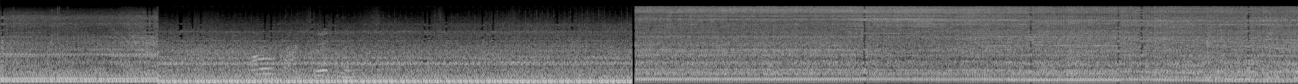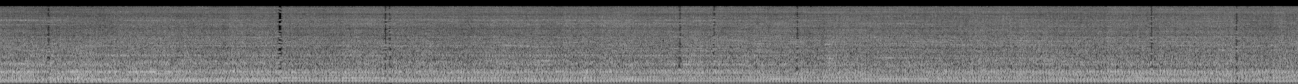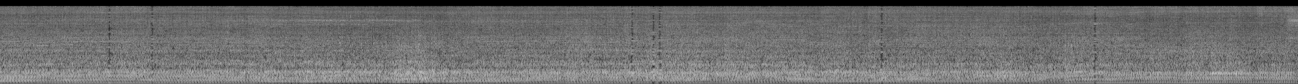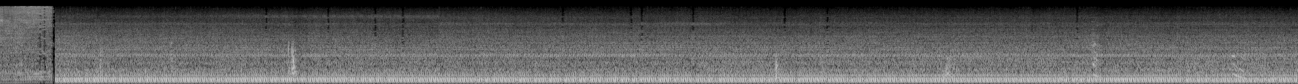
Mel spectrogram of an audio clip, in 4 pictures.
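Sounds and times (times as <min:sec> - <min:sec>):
sawmill engine running: 0:00.0 - 0:51.9
band saw blade hissing: 0:06.4 - 0:39.5.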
